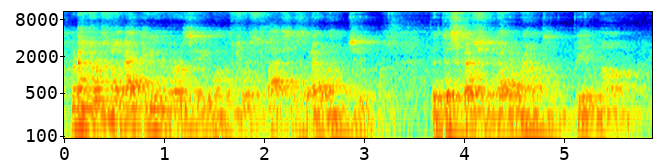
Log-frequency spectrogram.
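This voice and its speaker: A man's voice: mid-range voice, brisk. A man in his sixties, a Vietnam veteran, recalling his past in a reflective, plainspoken documentary interview. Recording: very echoey hall, distant mic, crowd noise.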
